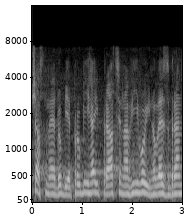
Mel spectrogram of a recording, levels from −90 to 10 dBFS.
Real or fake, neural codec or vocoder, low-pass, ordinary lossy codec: real; none; 7.2 kHz; AAC, 96 kbps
